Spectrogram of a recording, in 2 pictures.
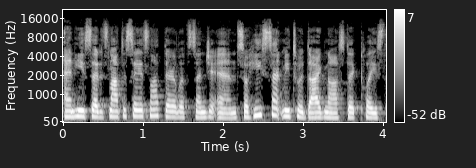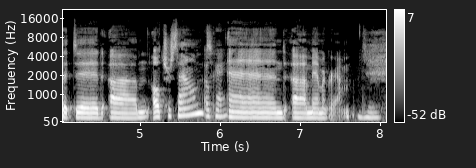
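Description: A woman with an American accent, in an unremarkable speaking voice at a medium pitch, at a moderate pace with hardly any pauses. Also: ordinary pitch variation. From Central Florida. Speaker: entrepreneur, family expo founder. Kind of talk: casual interview chat.

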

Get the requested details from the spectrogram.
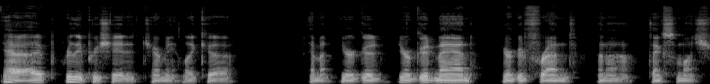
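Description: Against a silent background on a very clean recording, a man with an American accent speaks in a very deep, low, monotone, flat voice at a moderate pace. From New England, US. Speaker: rock band vocalist and poet. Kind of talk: casual interview chat. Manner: halting, many restarts.

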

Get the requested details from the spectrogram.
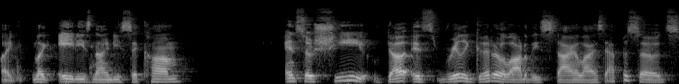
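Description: At a moderate pace, a man talks in a bright, sharp tone on a very clean recording with a silent background. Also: medium pitch for a man, ordinary pitch variation. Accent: American. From New Jersey. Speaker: returning podcast guest, musical theater fan. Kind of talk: casual chat.

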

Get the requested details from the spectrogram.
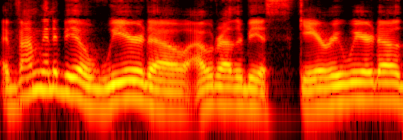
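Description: A man speaks at a moderate pace in an ordinary speaking voice, with lively intonation. The recording is very clean, with a silent background. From US Midwest, northern Indiana. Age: 40s. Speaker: comedian. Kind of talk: casual chat.

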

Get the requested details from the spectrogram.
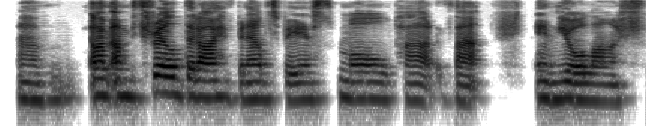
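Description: Speaking with an Australian accent, a woman uses a very deep, low pitch and monotone, flat intonation at a moderate pace, with big swings in loudness. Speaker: podcast host, clinical psychologist. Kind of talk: casual interview; scripted intro.

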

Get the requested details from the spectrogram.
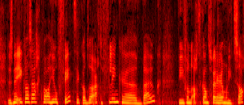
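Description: A woman at a very fast pace and medium pitch, with noticeable background noise. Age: 30s. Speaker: storyteller and mother sharing birth story. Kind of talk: personal testimony interview. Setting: outdoors under a veranda.

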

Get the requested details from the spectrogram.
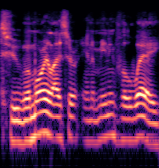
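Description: Speaking with an unremarkable speaking voice, a man talks at a fairly low pitch with ordinary pitch variation. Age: 50s. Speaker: bereaved father of organ donor. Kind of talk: interview.

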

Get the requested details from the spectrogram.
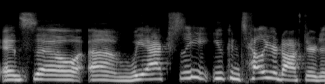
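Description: A woman with a plain, everyday voice speaks at a moderate pace with lively intonation over a quiet background. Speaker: physician and birth control company founder. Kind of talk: interview.

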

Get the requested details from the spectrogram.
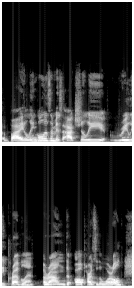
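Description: A woman talks at a moderate pace, her pitch swinging very widely. Music plays in the background. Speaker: speech therapist. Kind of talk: casual interview, expert advice.

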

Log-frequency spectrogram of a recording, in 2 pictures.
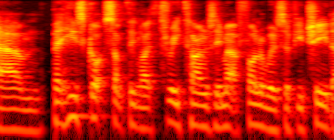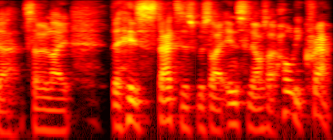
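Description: A man with a British accent at a medium pitch and ordinary pitch variation, fairly quick pace, on a very clean recording with a silent background. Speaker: podcast host and film fan. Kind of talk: casual chat. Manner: animated.

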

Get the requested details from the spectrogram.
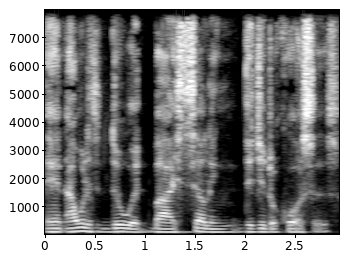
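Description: The voice belongs to a man with medium pitch and a somewhat breathy sound. He talks at a moderate pace. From Haiti. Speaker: menswear YouTuber and podcaster. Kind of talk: solo podcast monologue, personal storytelling. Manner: casual, energetic.

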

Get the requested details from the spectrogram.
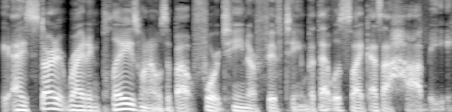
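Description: At a moderate pace, a man with an American accent speaks in a bright, sharp tone at medium pitch. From North Carolina, US South. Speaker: playwright. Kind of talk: interview conversation. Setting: interview.

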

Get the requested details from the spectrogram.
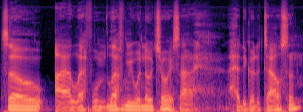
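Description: A man with an American accent talks at a fairly slow pace in an unremarkable speaking voice with fairly even intonation. The recording is very clean, with a silent background. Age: 20s. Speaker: college baseball player. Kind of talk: interview.

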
